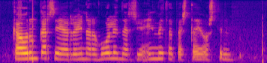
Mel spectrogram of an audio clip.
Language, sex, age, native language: Icelandic, female, 40-49, Icelandic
